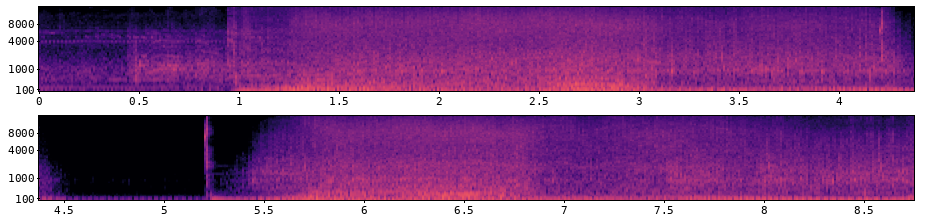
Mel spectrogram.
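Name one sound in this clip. A truck engine revs loudly as it pulls away and drives on.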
